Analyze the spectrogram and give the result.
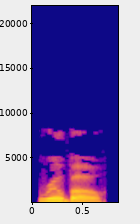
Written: rubo

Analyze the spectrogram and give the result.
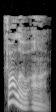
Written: follow-on

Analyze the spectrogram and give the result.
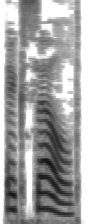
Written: excelled

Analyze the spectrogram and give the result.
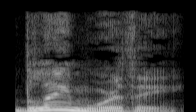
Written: blameworthy

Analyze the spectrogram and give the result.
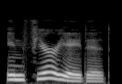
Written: infuriated

